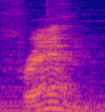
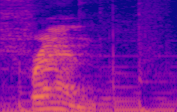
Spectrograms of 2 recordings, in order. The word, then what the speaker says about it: friend: E essa regrinha do hand também vai valer aqui pro friend, né? Esse D no final não é pronunciado.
